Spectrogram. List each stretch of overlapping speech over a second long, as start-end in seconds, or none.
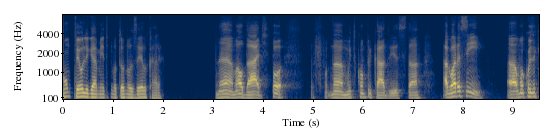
none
